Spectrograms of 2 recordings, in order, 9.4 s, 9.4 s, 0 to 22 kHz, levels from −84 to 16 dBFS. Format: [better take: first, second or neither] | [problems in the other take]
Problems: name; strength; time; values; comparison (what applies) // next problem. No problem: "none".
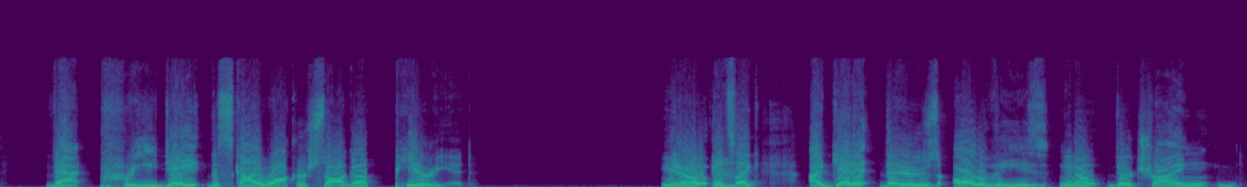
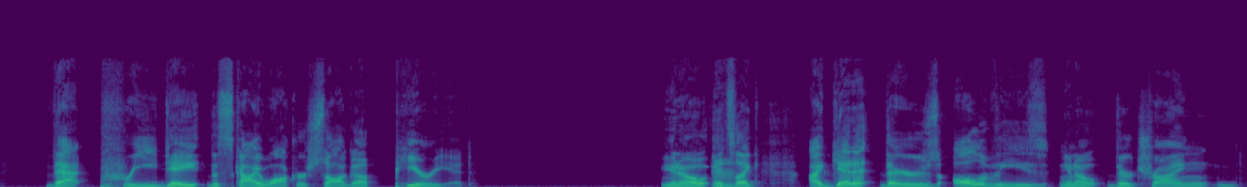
second | distortion; heavy; 5 dB below the speech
